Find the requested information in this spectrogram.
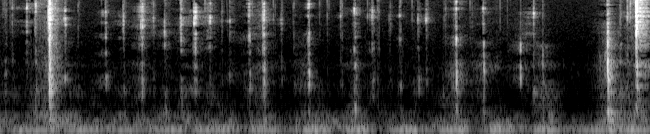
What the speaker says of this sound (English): I'm going to type in the question that I want to ask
